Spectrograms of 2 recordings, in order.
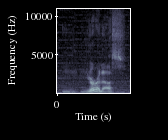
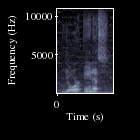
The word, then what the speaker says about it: Uranus: well to dirty jokes it can be pronounced uranus or your anus both of which open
